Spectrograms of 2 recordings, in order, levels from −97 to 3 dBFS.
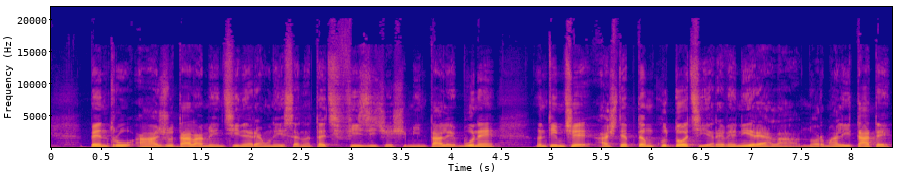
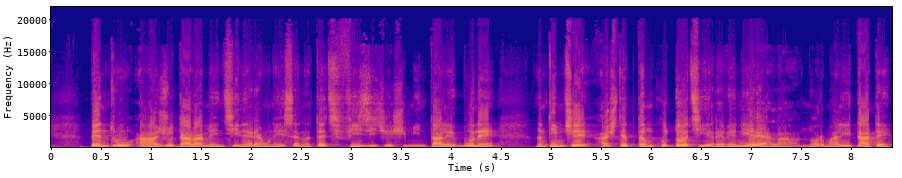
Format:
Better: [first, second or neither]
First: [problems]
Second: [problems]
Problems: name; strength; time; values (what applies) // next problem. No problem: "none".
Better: first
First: none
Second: distortion; slight; 6% of the sound clipped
